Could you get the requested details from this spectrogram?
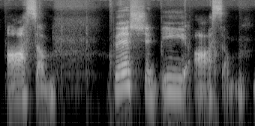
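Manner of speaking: soft, unenthused sarcasm; sarcastic resignation. Retold or imitated. Daughter after being told go to hell, quietly sarcastic. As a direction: say it quietly, dreading it completely.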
